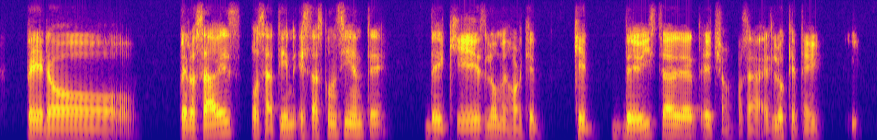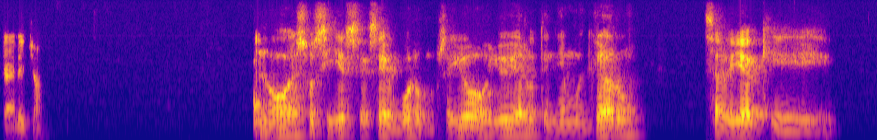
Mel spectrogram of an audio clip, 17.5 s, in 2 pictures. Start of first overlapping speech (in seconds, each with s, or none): none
